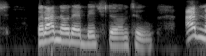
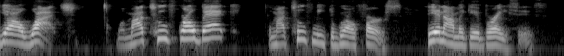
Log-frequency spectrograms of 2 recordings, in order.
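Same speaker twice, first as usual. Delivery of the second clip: completely earnest, dead-serious, sure-of-herself tone; 3 semitones lower than usual. Retelling a daughter's claim about braces: imitating a confident straight-faced claim. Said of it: "She said it with her chest".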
